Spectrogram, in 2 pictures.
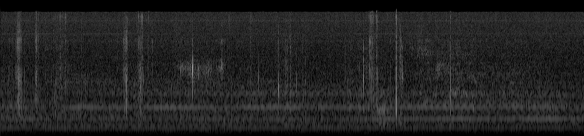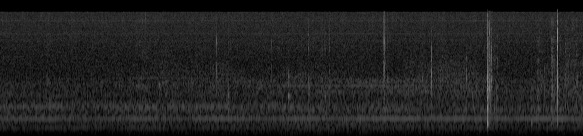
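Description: A steady hum with a few scattered sharp clicks, two stronger ones near the end.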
